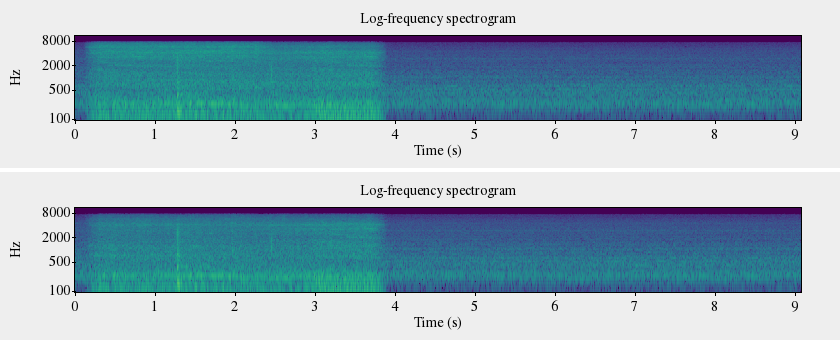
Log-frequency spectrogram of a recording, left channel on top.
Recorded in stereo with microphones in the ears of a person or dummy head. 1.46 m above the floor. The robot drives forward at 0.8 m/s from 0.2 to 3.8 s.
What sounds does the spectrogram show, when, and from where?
1.3 s a drawer: 5° right (ahead or behind), 0.7 m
